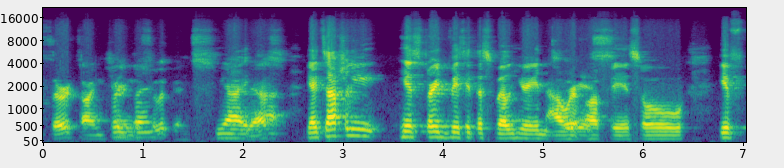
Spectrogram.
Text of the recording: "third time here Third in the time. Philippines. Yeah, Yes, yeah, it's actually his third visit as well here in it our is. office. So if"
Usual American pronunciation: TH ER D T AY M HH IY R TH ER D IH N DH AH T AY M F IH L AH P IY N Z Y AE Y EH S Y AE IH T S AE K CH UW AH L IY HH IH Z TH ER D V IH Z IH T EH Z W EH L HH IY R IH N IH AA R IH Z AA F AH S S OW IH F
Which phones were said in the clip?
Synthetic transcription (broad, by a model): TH ER D T AY M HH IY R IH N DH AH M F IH L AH P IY N S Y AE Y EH Y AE IH T S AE K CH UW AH L IY HH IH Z TH ER D V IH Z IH T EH S W EH L HH IY R IH N AA W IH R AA F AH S S OW IH F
